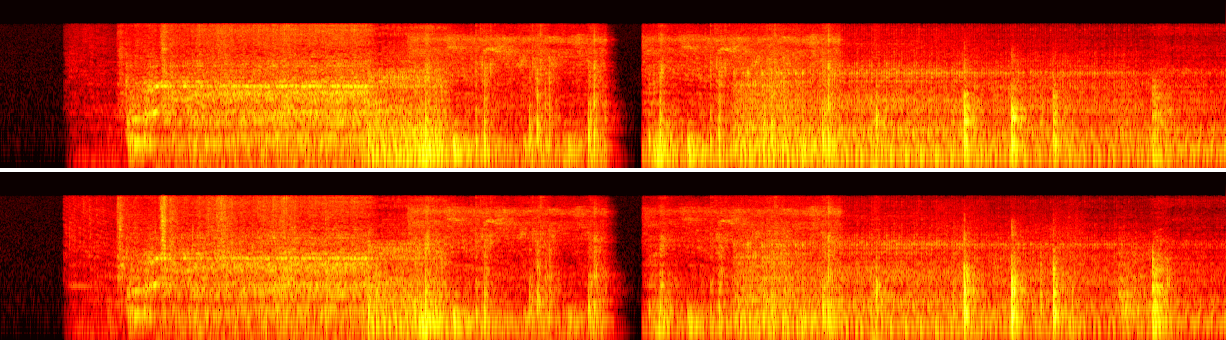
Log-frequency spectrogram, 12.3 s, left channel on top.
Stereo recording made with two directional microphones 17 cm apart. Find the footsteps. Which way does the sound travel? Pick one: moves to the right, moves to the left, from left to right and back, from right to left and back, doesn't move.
from right to left and back.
